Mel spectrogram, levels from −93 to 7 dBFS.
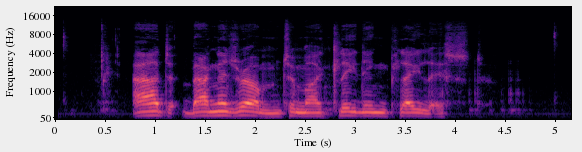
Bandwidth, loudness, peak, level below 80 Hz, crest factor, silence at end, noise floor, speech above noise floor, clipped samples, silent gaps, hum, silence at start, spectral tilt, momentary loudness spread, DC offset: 12 kHz; -27 LUFS; -8 dBFS; -76 dBFS; 20 dB; 1.05 s; -63 dBFS; 37 dB; under 0.1%; none; none; 0.45 s; -6 dB/octave; 16 LU; under 0.1%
